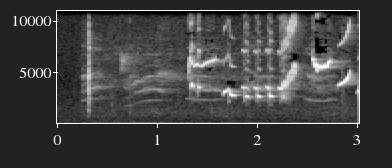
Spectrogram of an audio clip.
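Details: White-rumped shama (murai batu) song in the Indonesian tutor-recording style with rolling 'ngerol' and sharp 'nembak' phrases: quiet opening with one high note, then a burst of varied, fast, high whistled and slurred notes in quick succession.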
